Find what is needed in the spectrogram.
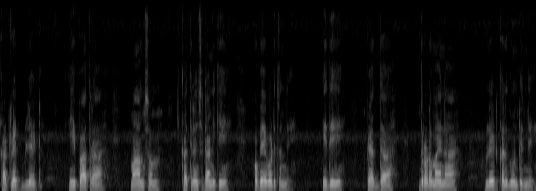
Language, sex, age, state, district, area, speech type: Telugu, male, 30-45, Andhra Pradesh, West Godavari, rural, spontaneous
